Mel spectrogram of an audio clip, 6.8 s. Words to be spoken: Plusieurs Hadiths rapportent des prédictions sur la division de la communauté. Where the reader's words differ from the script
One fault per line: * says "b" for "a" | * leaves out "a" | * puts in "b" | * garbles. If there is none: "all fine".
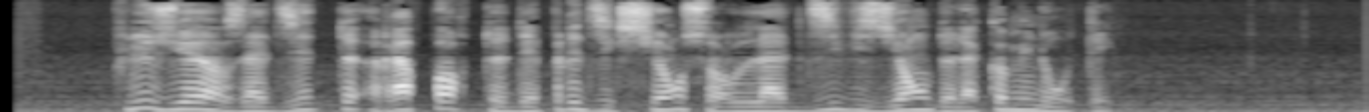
all fine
